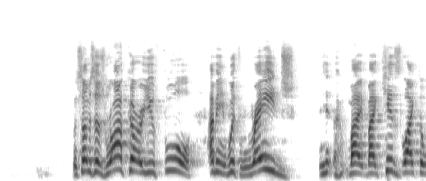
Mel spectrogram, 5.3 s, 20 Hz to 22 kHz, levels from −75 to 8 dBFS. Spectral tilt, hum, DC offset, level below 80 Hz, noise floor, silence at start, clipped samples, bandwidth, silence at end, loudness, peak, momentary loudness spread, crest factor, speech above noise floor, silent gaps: -4.5 dB/octave; none; under 0.1%; -76 dBFS; -68 dBFS; 0.9 s; under 0.1%; 8.4 kHz; 0 s; -18 LUFS; 0 dBFS; 11 LU; 18 dB; 51 dB; none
